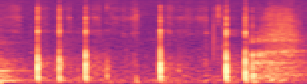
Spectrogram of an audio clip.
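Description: Chalk writing on a chalkboard: a faint string of about half a dozen short taps and scratches as the chalk strikes and drags across the board.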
